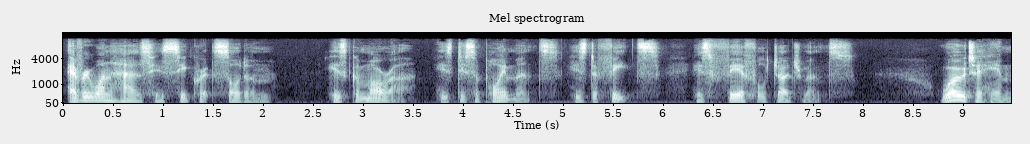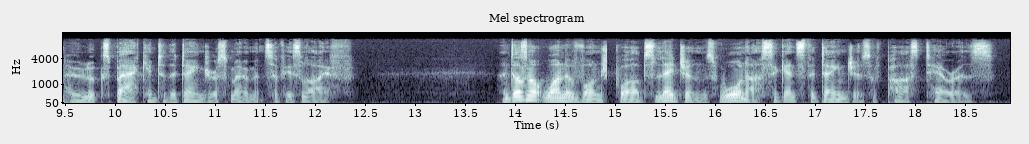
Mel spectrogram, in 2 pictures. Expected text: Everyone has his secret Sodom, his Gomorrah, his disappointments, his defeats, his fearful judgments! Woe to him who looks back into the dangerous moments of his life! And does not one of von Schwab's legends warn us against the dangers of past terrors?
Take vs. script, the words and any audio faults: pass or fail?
fail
